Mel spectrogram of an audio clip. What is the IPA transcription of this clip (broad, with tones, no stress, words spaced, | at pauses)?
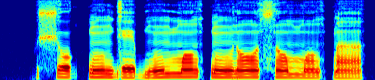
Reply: ʃo˧k͡pũ˧ɡe˨ bũ˨˦mɔ̃˦k͡pũ˧ ɾɔ̃˦ sɔ̃˧mɔ̃˨k͡pã˨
